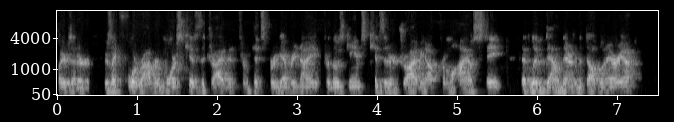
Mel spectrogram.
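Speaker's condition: No condition

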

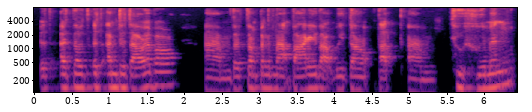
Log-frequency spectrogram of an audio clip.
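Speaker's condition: Deaf or hard of hearing; does not hear everything

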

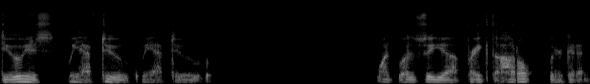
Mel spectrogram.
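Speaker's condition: No condition

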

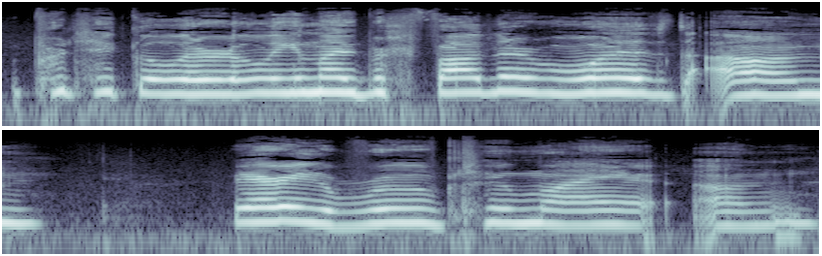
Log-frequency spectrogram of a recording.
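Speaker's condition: Cerebral palsy; born addicted

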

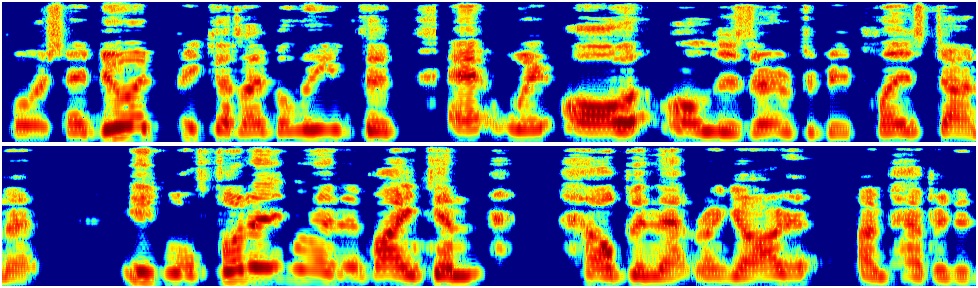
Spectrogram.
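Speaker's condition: Cerebral palsy, spastic quadriplegia

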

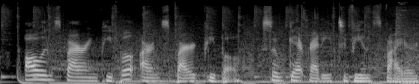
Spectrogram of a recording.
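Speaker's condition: No condition

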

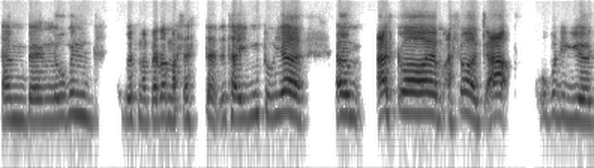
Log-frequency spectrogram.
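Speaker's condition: Cerebral palsy; speech impairment

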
